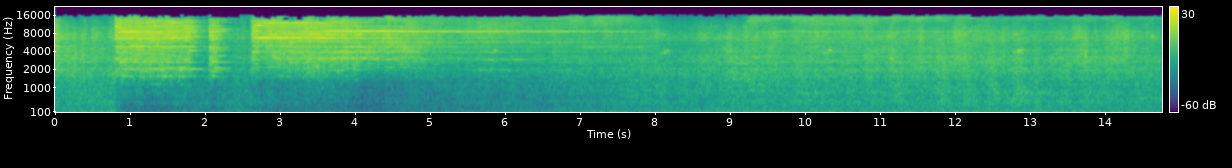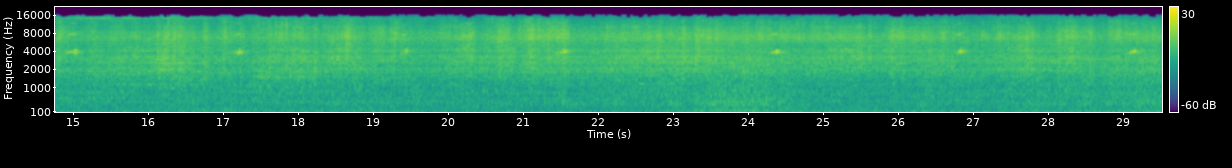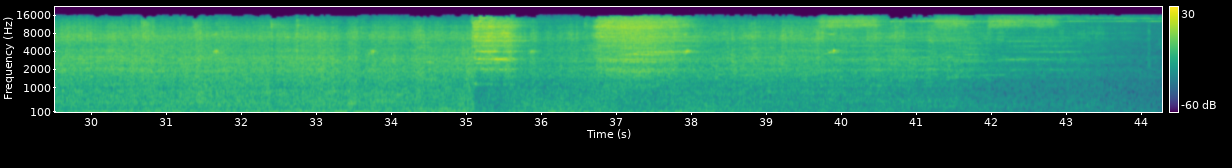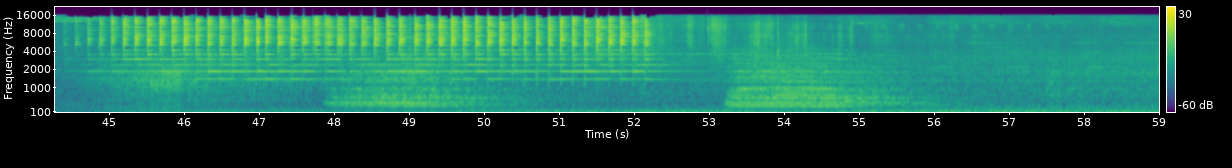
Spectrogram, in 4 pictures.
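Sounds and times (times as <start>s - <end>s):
freight train wheels rumbling: 0.0s - 59.0s
high wheel squeals: 0.8s - 8.3s, 39.8s - 53.0s.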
